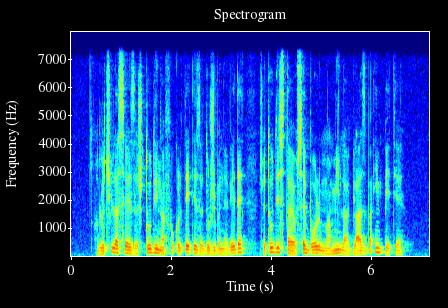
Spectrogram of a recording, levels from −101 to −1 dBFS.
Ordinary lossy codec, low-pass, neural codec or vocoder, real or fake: none; 7.2 kHz; none; real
